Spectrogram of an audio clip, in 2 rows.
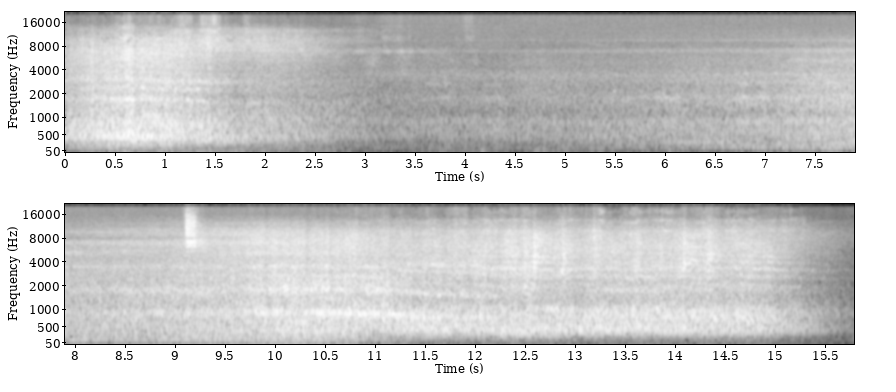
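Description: An ex-East German Class 202 diesel locomotive passes on a German line, a loud sustained rumble and rail roar that swells close, eases, then builds again with clicking wheels before cutting off.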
